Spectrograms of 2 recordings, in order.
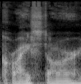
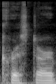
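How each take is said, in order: First: The name starts like the word Christ. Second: The name starts like the word crystal. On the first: The speaker says it this way. "but I say Christ Star. It just sounds cooler like that" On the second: Other people say it this way. "some people say Christar"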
